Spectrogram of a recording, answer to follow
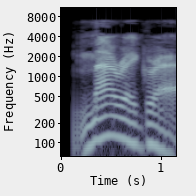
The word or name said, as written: marigraph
